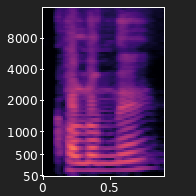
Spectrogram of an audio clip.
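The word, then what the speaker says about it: column: never mind and the the killer is really this one silent n colum is uh anyway you get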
